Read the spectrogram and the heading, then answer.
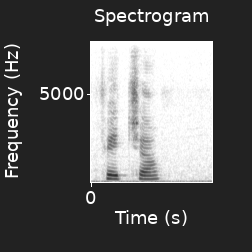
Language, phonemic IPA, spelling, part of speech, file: Italian, /ˈfɛtt͡ʃa/, feccia, noun, It-feccia.ogg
